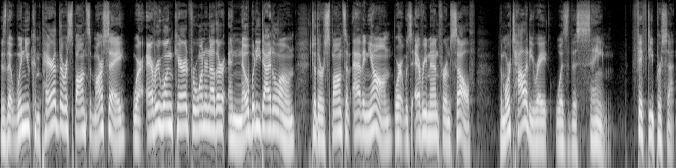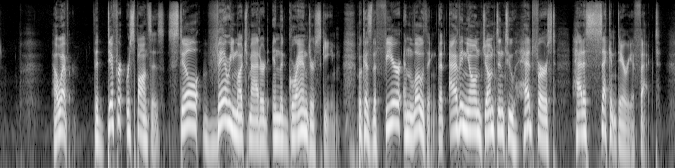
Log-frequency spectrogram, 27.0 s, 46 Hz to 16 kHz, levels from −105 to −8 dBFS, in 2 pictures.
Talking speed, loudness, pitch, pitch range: 140 wpm, -20 LUFS, 150 Hz, 120-175 Hz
